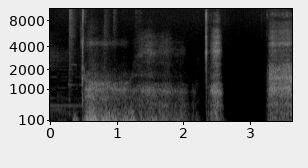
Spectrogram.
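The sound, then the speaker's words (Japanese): Breathy exhales close to the ear in an intimate binaural audio recording: a long soft sighing breath, then a short puff, a silent pause, and another breath starting at the end. “そして耳元でささやかれる吐息、こんな感じの”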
